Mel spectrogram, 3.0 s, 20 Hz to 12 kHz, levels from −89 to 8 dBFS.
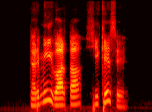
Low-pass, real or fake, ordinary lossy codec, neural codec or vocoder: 10.8 kHz; fake; Opus, 16 kbps; autoencoder, 48 kHz, 128 numbers a frame, DAC-VAE, trained on Japanese speech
